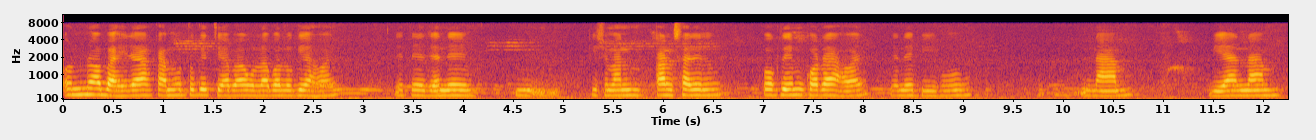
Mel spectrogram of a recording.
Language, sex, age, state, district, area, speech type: Assamese, female, 45-60, Assam, Kamrup Metropolitan, urban, spontaneous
